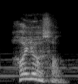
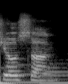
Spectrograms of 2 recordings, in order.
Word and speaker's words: Hyosung: You're a fan of the Nautilus Hyosung. That's how you pronounce it, but I can't do it.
